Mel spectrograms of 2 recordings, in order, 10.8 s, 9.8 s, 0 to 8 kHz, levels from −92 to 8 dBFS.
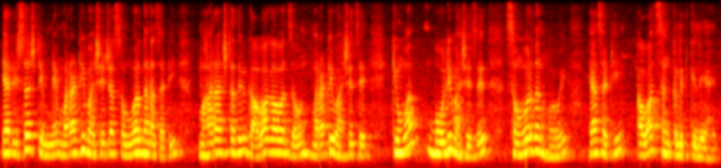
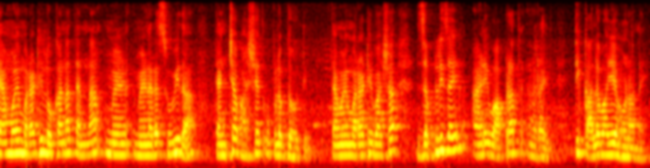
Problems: none marked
